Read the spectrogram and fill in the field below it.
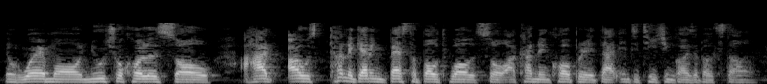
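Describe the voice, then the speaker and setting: A man's voice: medium pitch, a little fast, hardly any pauses, husky. Young man from Zimbabwe on muffled audio. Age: 20s. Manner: relaxed, with frequent fillers. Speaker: guest. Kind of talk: casual interview answers.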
